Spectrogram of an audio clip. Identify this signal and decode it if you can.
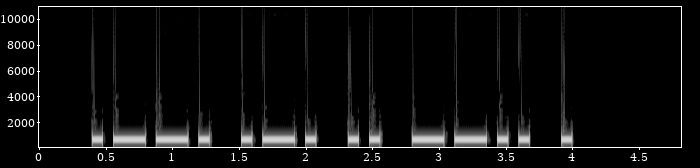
Morse code, heard as a keyed tone, about 15 wpm, 700 Hz. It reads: PRIZE
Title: Five Letter Words - 15wpm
